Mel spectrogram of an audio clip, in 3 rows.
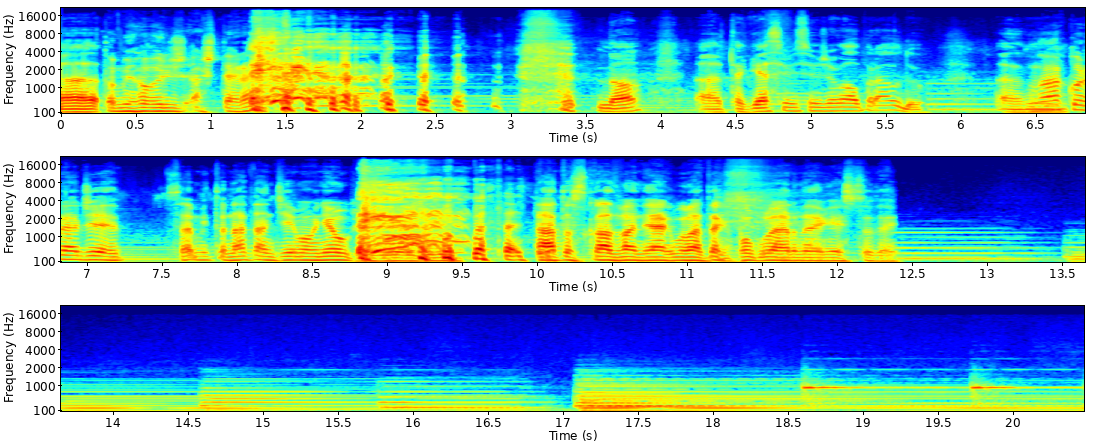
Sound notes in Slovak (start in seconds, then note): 12.7 smiech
